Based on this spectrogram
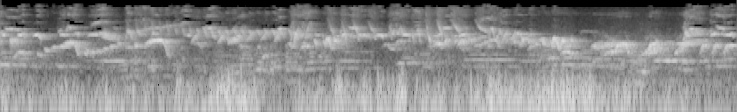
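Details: White-rumped shama (murai batu) singing a rapid, intricate medley of high chirps and slurred whistles in a luxurious rhythm, accompanied by continuous low rumbling background noise.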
